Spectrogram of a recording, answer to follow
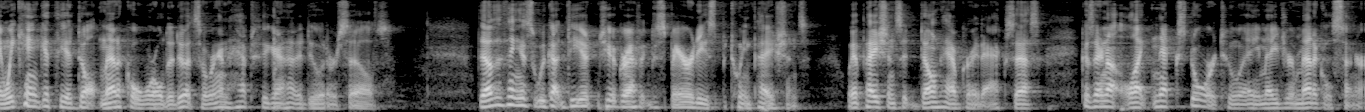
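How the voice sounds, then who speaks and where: A man speaks with a Southern US accent. His pace is fairly quick. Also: quiet background. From US South, Tennessee. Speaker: physician; presenter. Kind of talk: conference talk. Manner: casual. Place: hall.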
